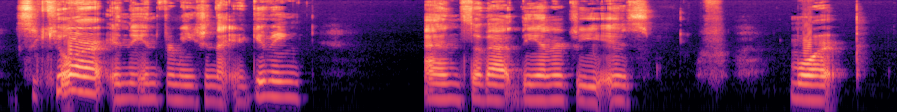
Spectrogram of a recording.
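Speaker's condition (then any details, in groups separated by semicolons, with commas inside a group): Cerebral palsy; physical disability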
